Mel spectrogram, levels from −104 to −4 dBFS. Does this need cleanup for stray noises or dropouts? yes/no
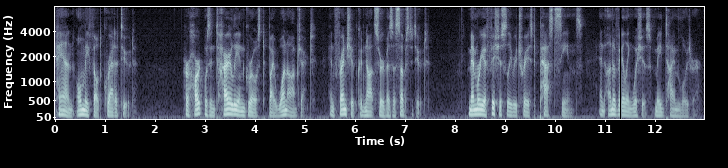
yes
